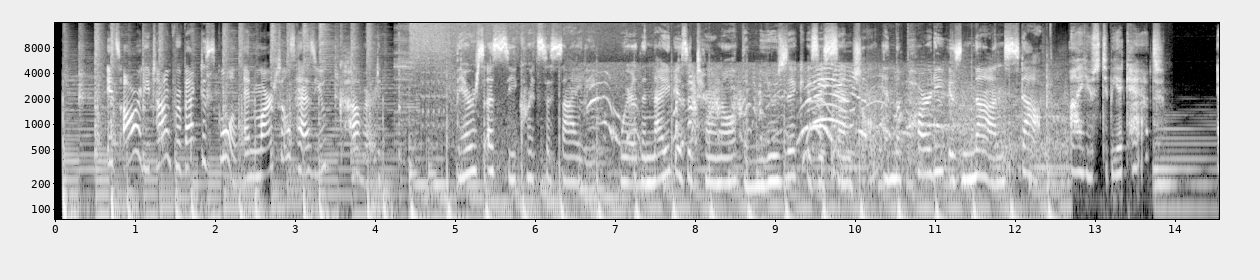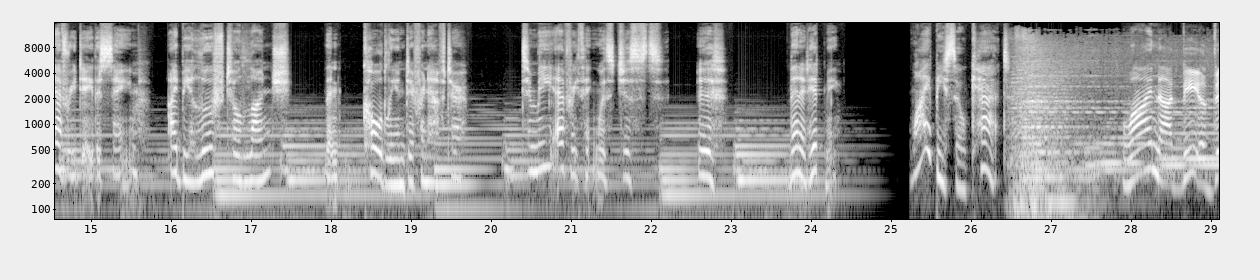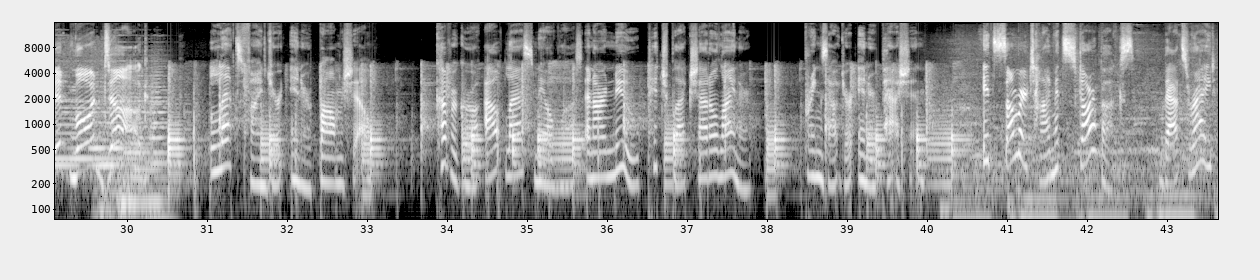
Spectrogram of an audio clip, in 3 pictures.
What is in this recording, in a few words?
Commercial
